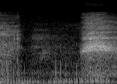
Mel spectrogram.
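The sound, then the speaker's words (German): An injured lion purrs like a house cat as it calms down, a low rhythmic rumble between breathy, rasping exhalations at the start and end, with no one talking. “Er schnurrt wie eine Katze.”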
